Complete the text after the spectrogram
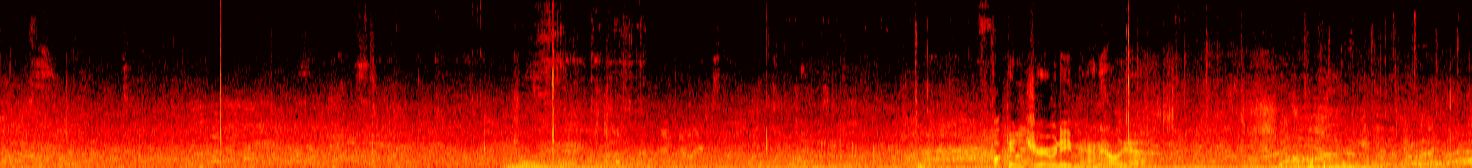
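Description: A crowd murmurs outdoors in a busy square.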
